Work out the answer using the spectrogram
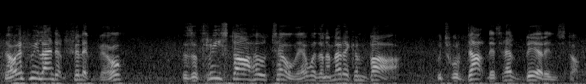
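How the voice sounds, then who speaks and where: An actor playing a wordy, formal soldier in a 1940s war film, talking like a travel brochure. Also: male voice, high voice, big pitch swings, quick pace. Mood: smug, informative. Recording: muffled 1940s film soundtrack, faint noise.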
